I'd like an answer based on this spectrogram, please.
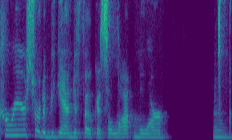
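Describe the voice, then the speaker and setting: A woman speaks with lively intonation at a fairly high pitch. The recording is very clean, with a silent background. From US, Pittsburgh, Pennsylvania. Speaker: podcast host. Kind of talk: interview. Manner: halting, many fillers.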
